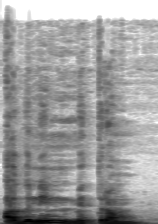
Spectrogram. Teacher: दूसरी पंक्ति में अग्निम मित्रम, यहाँ पर अनुस्वार को दो स्थानों पर मकार उच्चारण होगा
